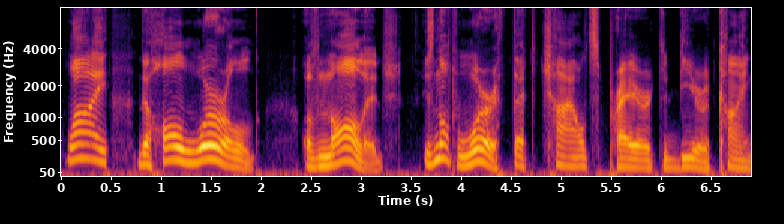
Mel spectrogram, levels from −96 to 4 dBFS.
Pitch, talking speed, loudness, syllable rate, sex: 135 Hz, 140 wpm, -17 LUFS, 3.5 syllables/s, male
